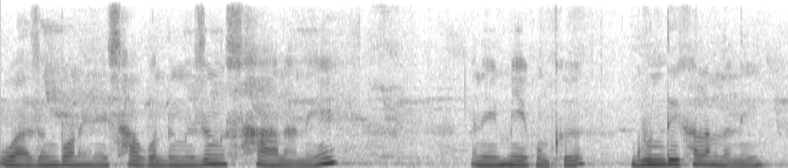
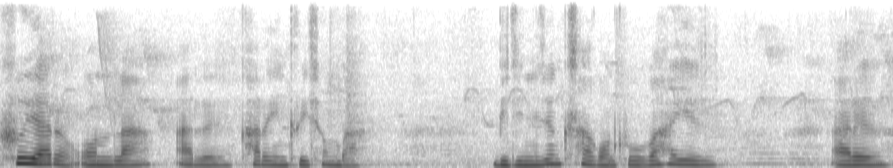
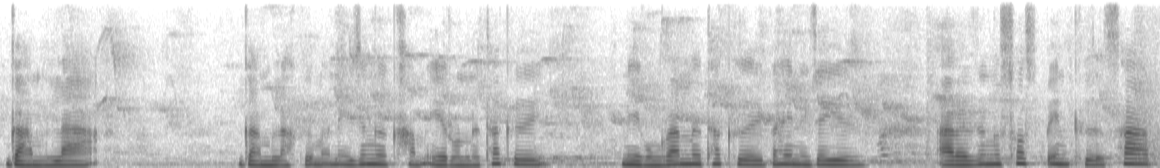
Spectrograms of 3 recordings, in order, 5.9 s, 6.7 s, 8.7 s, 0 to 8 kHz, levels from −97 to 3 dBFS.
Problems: background sounds at intervals, low volume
